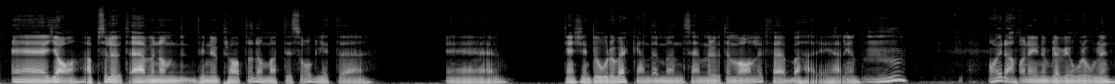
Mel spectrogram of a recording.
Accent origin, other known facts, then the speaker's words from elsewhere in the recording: Hälsingland, Gävleborg County, Sweden; Vi är välkomnande vi hälsingar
